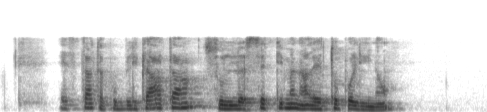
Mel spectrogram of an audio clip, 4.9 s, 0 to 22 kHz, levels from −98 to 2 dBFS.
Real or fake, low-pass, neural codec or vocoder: fake; 5.4 kHz; vocoder, 44.1 kHz, 128 mel bands, Pupu-Vocoder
